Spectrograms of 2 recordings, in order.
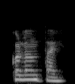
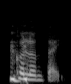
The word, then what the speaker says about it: Kollontai: Entonces el primero, Alexandra Kollontai, 1917. ¿Cómo se pronuncia? Kollontai. Kollontai.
